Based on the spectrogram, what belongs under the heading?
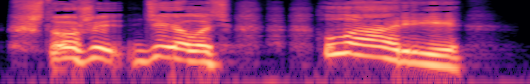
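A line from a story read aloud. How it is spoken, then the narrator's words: Mother crying out, struggling. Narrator (Russian): вскрикнула мама, с трудом вырываясь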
